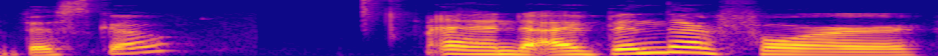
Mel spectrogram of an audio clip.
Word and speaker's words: VSCO: Yeah, so Visco, which is spelled V-S-C-O, we pronounce it Visco, but you can pronounce it however you want.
